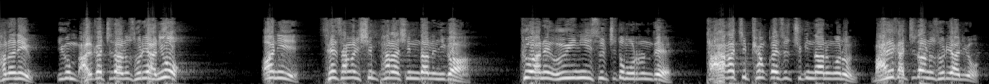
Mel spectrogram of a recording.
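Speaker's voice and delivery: loud, high-pitched mock remonstrance; browbeating protest. Preacher acting Abraham arguing with God, browbeating protest. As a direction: argue back hard, as if pressuring a superior. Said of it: "하나님을 윽박질러요".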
